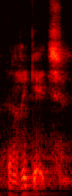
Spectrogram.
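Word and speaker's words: wreckage: रिकेज जो वर्ड है उसमें साइलेंट वर्ड कौन सा है? डब्ल्यू है, आर है, ई है, ये। डेफिनेटली जब रिकेज हम प्रोनाउंसिएशन अब पढ़ते हैं, उसको प्रोनाउंस करते हैं, तो डब्ल्यू का जो है ना वो वर्ड है वो साइलेंट है।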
